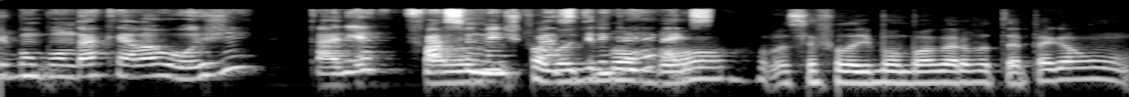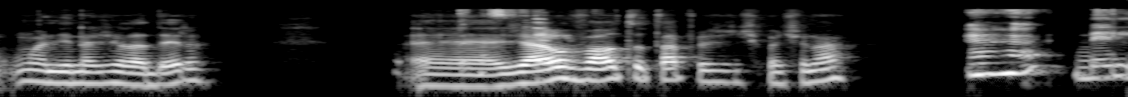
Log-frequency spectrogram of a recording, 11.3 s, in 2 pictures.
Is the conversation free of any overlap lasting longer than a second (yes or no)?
no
